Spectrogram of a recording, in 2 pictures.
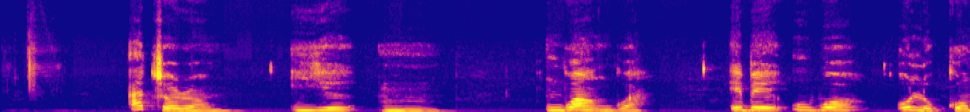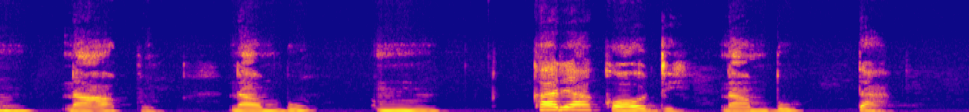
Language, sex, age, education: Igbo, female, 15-29, tertiary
